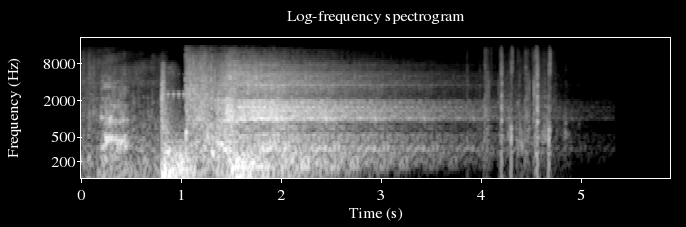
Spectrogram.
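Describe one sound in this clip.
A loud explosion bursts with a wet splatter, then rumbles and fades.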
